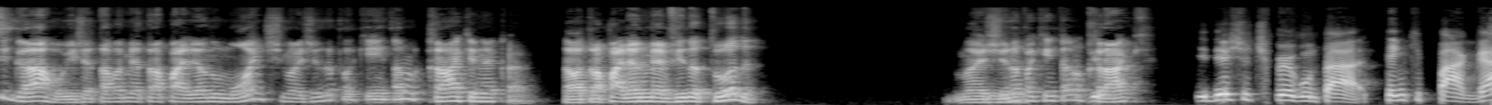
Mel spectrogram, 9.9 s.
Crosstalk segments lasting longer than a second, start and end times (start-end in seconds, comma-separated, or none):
none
